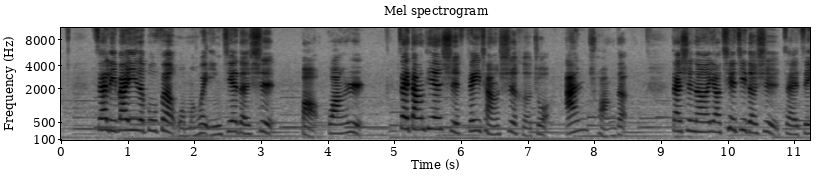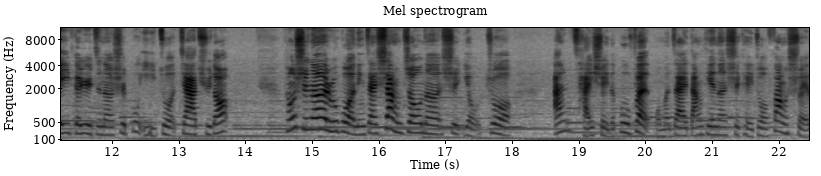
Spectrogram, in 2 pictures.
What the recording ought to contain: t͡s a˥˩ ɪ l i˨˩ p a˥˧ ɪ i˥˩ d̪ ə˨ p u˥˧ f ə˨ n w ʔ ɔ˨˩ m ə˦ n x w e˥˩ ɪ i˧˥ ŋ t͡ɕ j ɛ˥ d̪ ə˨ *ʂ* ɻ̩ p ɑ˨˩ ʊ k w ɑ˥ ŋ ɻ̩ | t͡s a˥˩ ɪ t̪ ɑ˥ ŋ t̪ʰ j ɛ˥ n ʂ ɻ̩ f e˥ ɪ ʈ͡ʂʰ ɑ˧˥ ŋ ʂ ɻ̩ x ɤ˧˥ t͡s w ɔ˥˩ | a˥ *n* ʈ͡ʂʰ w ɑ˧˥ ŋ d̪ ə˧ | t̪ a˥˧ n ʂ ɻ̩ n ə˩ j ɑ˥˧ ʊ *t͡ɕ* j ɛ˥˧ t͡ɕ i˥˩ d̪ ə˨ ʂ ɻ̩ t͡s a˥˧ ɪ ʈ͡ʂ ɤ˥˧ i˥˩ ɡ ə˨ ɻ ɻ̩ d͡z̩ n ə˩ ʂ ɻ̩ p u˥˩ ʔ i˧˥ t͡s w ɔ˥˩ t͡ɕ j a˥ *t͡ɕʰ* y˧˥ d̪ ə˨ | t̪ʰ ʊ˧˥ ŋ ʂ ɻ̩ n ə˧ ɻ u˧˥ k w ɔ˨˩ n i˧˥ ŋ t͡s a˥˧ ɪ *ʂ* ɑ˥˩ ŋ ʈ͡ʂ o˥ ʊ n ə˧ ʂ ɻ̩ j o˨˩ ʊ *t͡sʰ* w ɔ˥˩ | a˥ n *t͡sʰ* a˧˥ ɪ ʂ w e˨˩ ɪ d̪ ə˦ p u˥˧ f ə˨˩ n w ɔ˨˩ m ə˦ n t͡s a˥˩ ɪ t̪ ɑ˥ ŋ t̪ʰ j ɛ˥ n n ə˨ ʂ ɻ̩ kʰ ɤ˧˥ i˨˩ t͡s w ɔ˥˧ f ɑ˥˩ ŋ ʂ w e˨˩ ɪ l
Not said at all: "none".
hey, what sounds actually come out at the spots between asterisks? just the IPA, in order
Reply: ʂ, n, t͡ɕʰ, t͡ɕʰ, ʂ, t͡s, t͡sʰ

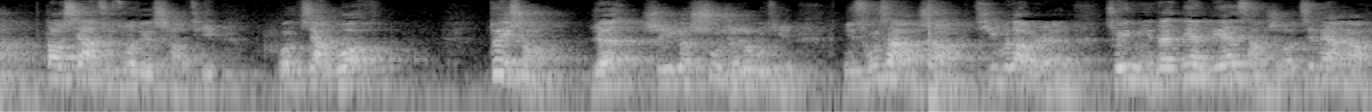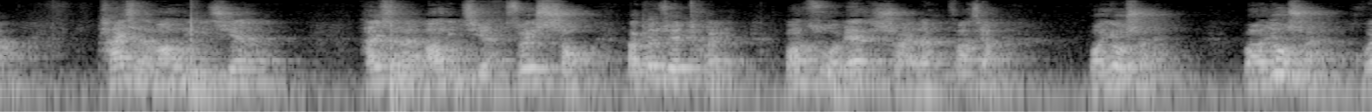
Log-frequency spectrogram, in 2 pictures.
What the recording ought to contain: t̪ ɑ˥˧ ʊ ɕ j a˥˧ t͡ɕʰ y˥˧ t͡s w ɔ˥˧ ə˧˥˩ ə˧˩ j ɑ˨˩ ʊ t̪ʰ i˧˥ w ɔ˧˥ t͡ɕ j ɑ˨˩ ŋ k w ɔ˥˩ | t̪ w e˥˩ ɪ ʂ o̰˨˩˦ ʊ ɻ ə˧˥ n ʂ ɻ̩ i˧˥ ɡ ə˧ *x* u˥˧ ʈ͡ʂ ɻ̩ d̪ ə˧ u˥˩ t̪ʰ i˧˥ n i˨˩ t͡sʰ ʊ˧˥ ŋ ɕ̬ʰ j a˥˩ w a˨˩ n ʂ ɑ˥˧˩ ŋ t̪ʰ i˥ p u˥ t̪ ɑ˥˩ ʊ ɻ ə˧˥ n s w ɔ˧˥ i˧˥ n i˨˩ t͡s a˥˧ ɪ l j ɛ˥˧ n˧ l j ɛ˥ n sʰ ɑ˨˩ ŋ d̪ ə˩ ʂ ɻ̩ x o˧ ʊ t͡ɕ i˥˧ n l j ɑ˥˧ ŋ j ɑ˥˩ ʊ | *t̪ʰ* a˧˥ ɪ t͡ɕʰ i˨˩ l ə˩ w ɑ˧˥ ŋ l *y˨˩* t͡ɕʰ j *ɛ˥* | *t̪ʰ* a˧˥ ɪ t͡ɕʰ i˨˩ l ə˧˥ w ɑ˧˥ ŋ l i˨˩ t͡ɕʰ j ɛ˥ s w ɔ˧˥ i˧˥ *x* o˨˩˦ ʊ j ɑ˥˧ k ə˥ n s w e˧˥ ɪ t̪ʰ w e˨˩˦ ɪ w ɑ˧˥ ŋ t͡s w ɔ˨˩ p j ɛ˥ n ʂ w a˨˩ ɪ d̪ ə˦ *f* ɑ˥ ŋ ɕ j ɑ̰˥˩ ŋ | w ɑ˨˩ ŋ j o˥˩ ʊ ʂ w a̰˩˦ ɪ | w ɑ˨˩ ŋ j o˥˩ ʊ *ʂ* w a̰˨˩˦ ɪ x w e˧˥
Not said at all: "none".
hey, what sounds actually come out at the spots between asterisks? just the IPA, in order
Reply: ʂ, t̪ʰ, i˨˩, ɛ˥, t̪ʰ, ʂ, f, ʂ

